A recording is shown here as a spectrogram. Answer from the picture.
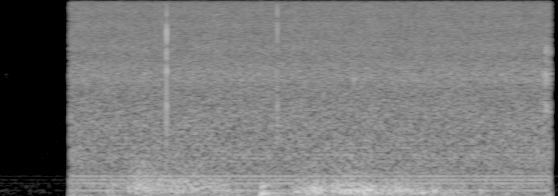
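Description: A steady burst of static-like noise with a low hum under it, cutting in abruptly about half a second in and cutting off abruptly at the end, with two faint clicks in the first half.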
